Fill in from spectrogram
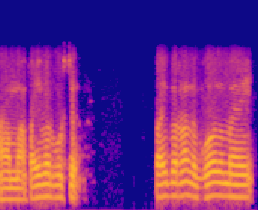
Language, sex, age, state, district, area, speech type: Tamil, male, 60+, Tamil Nadu, Sivaganga, urban, conversation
